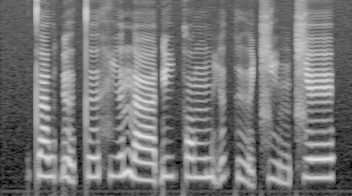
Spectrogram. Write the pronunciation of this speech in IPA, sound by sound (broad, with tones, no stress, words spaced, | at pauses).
t̪a˧wɗəː˧˩ t̪əː˨˦xi˨˦ə̯naː˨˩ ɗi˧kɔ˧ŋmḭ˧˥ə̯kɨ˧˩ə̯ t͡ɕi˧˩mt͡ɕɛ˧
